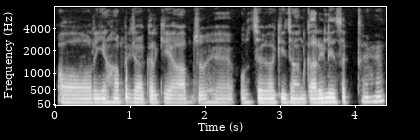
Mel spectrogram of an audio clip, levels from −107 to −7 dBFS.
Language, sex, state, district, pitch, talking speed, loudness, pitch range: Hindi, male, Uttar Pradesh, Jyotiba Phule Nagar, 115 Hz, 205 wpm, -20 LUFS, 110-120 Hz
